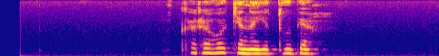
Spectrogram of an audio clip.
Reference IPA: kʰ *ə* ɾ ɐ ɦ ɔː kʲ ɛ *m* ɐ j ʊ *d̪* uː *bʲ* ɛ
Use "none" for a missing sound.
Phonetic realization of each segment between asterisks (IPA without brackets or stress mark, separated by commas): ɐ, n, t̪, bʲ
